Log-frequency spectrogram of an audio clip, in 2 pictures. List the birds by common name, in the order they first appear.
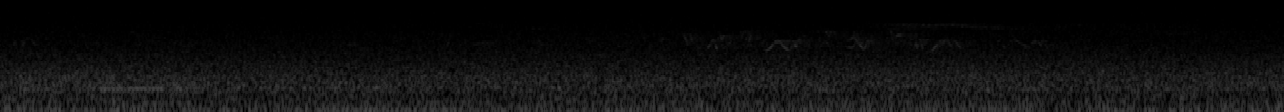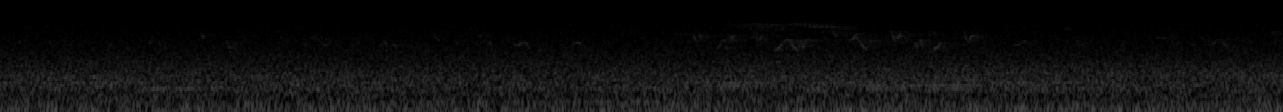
American Robin, Orange-crowned Warbler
